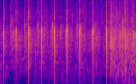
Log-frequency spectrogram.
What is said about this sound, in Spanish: Mauricio Dayup, un aplauso para él, mi amigo, hermoso.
